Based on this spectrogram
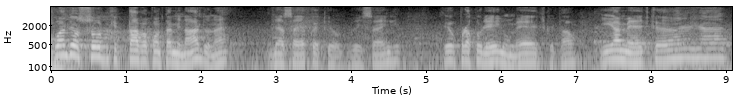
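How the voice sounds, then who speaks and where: A man's fairly high voice at a fairly slow pace, with lively intonation, audible room echo and noticeable background noise. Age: 60s. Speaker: liver transplant patient. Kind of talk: testimony.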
